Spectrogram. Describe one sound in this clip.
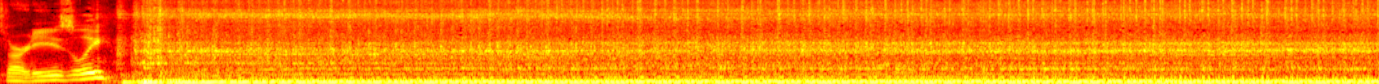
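An engine idles nearby with a steady low rumble.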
